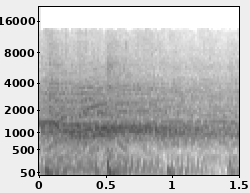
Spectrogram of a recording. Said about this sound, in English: Oh, yes, thank you, thank you. I just love this virtual applause. It was fantastic.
